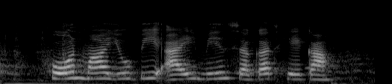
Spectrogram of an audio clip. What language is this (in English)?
Chhattisgarhi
